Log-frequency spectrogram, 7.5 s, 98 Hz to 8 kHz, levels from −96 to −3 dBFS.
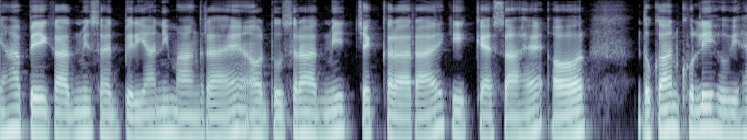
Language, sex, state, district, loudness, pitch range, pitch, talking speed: Hindi, male, West Bengal, Alipurduar, -18 LUFS, 110-125 Hz, 115 Hz, 190 wpm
